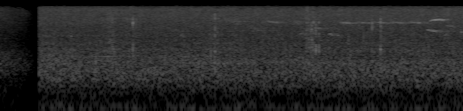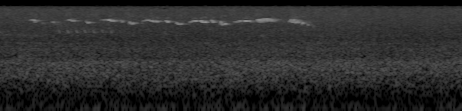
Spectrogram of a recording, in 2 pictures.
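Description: Steady outdoor background noise, with a small bird's high, thin twittering song from about three seconds in until near the end.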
